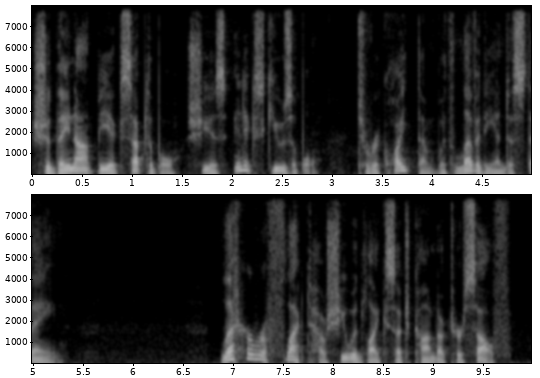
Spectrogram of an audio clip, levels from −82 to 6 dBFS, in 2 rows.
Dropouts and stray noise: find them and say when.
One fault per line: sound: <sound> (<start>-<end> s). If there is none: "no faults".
no faults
